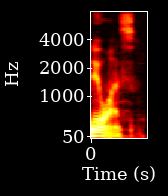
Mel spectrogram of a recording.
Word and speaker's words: nuance: The key is to avoid a really heavy sharp u sound. You want a very soft long u sound.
